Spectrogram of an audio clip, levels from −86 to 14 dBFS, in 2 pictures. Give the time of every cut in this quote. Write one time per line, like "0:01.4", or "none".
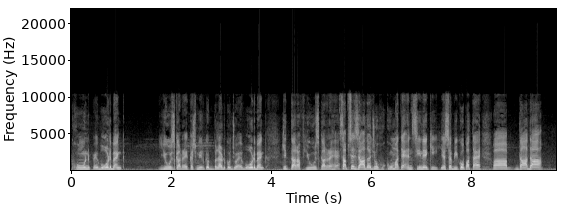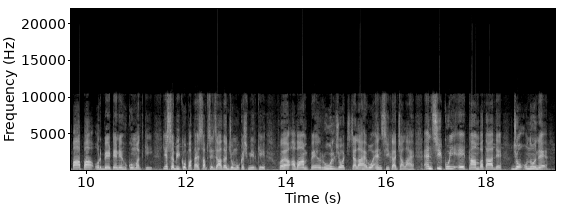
0:05.3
